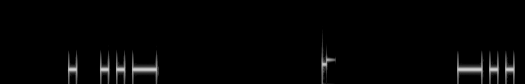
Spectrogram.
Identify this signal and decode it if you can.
Morse code, heard as a keyed tone, about 15 wpm, 700 Hz. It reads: E U D
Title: All Cut Numbers - 2-Digit 15wpm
